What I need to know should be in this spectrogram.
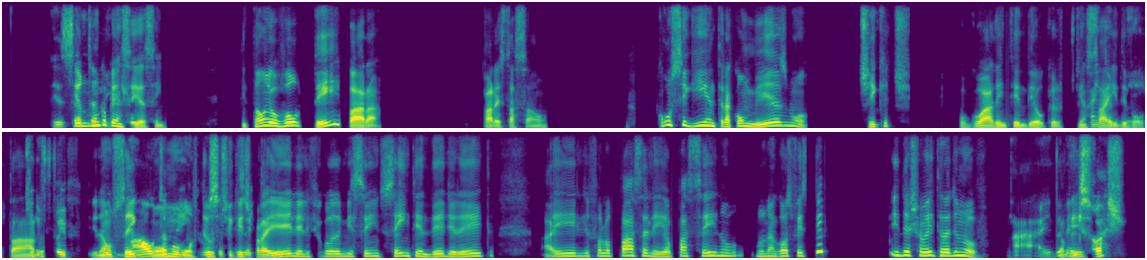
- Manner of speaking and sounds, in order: tapping
- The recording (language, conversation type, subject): Portuguese, podcast, Como a tecnologia já te ajudou ou te atrapalhou quando você se perdeu?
